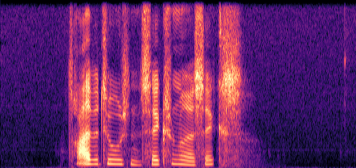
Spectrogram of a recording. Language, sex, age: Danish, female, 37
